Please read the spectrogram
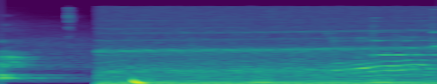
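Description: Horror film score: a low droning hum with a thin steady high tone starts suddenly about half a second in, and a deep bass hit drops in pitch just after it.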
